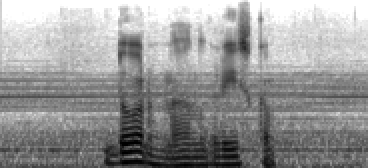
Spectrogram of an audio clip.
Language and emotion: Russian, sad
